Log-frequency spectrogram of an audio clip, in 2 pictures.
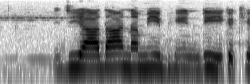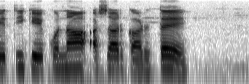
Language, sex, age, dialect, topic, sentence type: Maithili, female, 46-50, Southern/Standard, agriculture, question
